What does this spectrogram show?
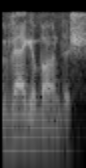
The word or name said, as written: vagabondish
